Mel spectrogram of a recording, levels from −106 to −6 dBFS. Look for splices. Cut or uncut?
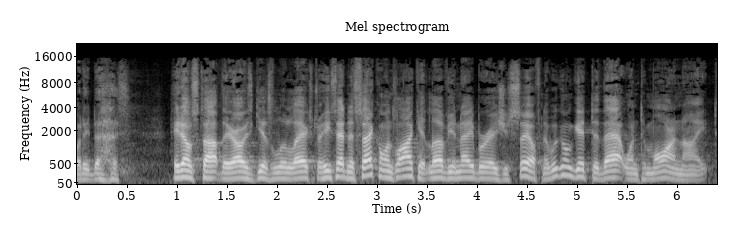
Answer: uncut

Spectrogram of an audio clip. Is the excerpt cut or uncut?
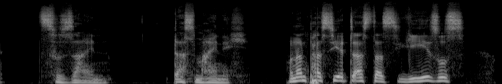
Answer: cut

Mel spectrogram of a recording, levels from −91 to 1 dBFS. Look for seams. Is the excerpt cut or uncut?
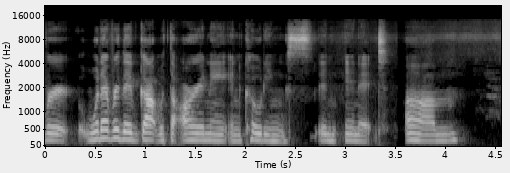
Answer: cut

